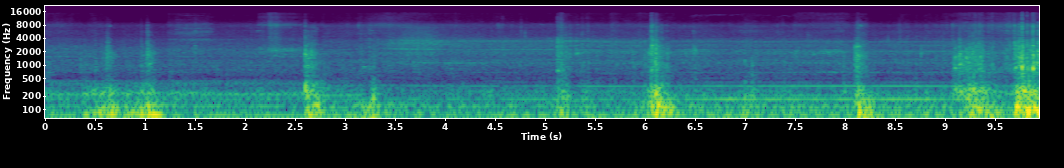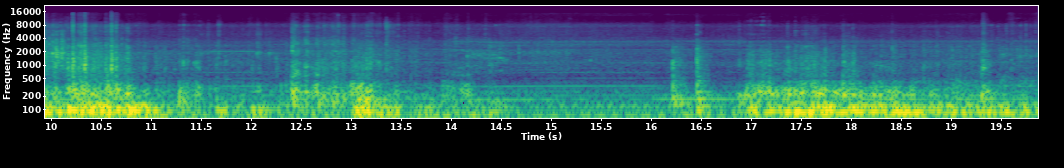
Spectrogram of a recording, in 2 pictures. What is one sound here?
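Wheelie bins rattle as they are rolled over pavement.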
